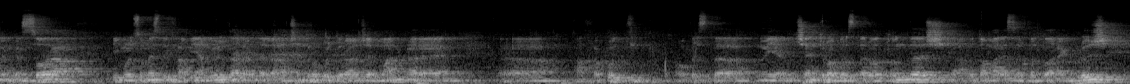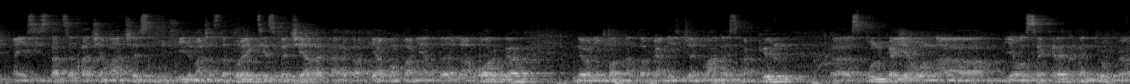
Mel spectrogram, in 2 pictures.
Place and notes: Old Town, Klausenburg, Rumänien - cluj, case de cultura, TIFF opening 2014
At the TIFF opening 2014 inside the main hall of the casa de cultura a studentilor.
The sound of a short project Trailer, then the voices of the festival director Tudor Giurgiu and the artistic director Mihai Chirilov.
international city scapes - field recordings and social ambiences
Cluj-Napoca, Romania, 30 May 2014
